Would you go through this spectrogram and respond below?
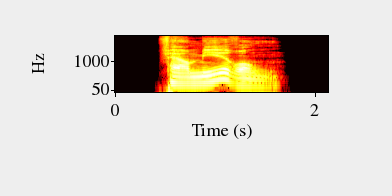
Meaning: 1. proliferation, increase 2. breeding, propagation
- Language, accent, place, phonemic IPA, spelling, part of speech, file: German, Germany, Berlin, /fɛɐ̯ˈmeːʁʊŋ/, Vermehrung, noun, De-Vermehrung.ogg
